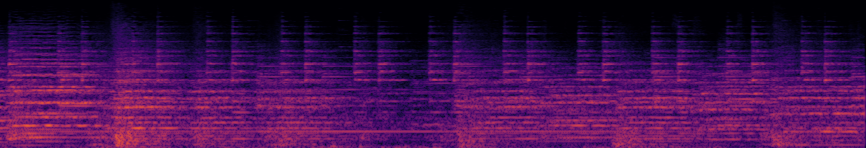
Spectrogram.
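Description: Processional brass band playing a slow march, brass carrying the sustained melody, with a few sharp loud accents.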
